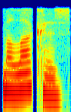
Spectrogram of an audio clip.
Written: Moluccas

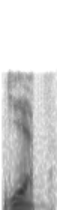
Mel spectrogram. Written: Dieppe

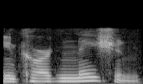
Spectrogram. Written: incardination

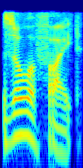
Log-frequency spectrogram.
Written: zoophyte

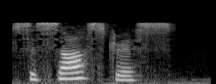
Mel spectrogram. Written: Sesostris

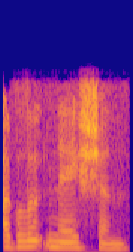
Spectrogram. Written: agglutination

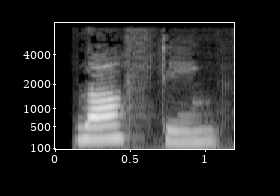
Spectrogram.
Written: lofting

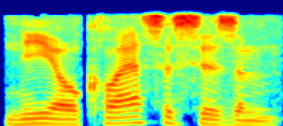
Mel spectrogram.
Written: neoclassicism

